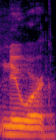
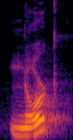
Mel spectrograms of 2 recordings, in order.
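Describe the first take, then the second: First: The name is said with two full syllables. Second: The name is squeezed into one syllable. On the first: It is said this way so listeners recognize the name. "I pronounced it Newark because I just wanted to make sure people know what I'm saying" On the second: This is how the name is actually pronounced. "It's Nork"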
